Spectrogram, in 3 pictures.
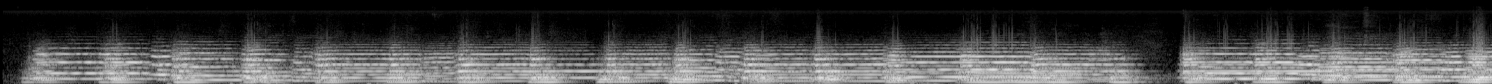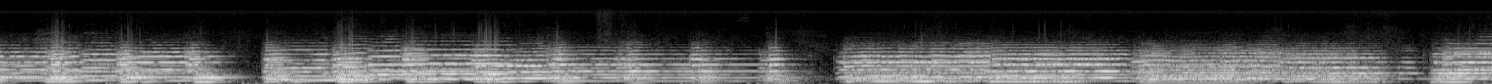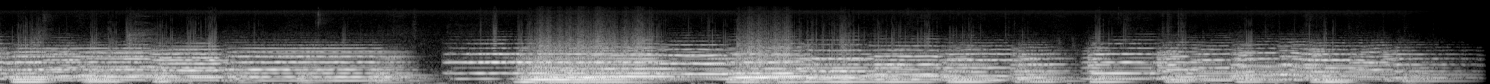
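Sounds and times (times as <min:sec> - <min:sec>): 
band playing an outro: 0:00.0 - 0:44.7.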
